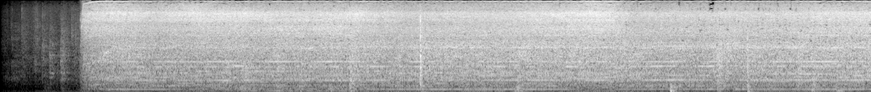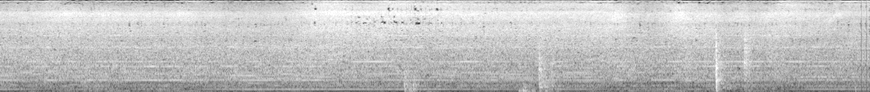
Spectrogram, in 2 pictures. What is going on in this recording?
I went to pick up my vacuum, turned it on, moved the dinning chair while doing the vacuum.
